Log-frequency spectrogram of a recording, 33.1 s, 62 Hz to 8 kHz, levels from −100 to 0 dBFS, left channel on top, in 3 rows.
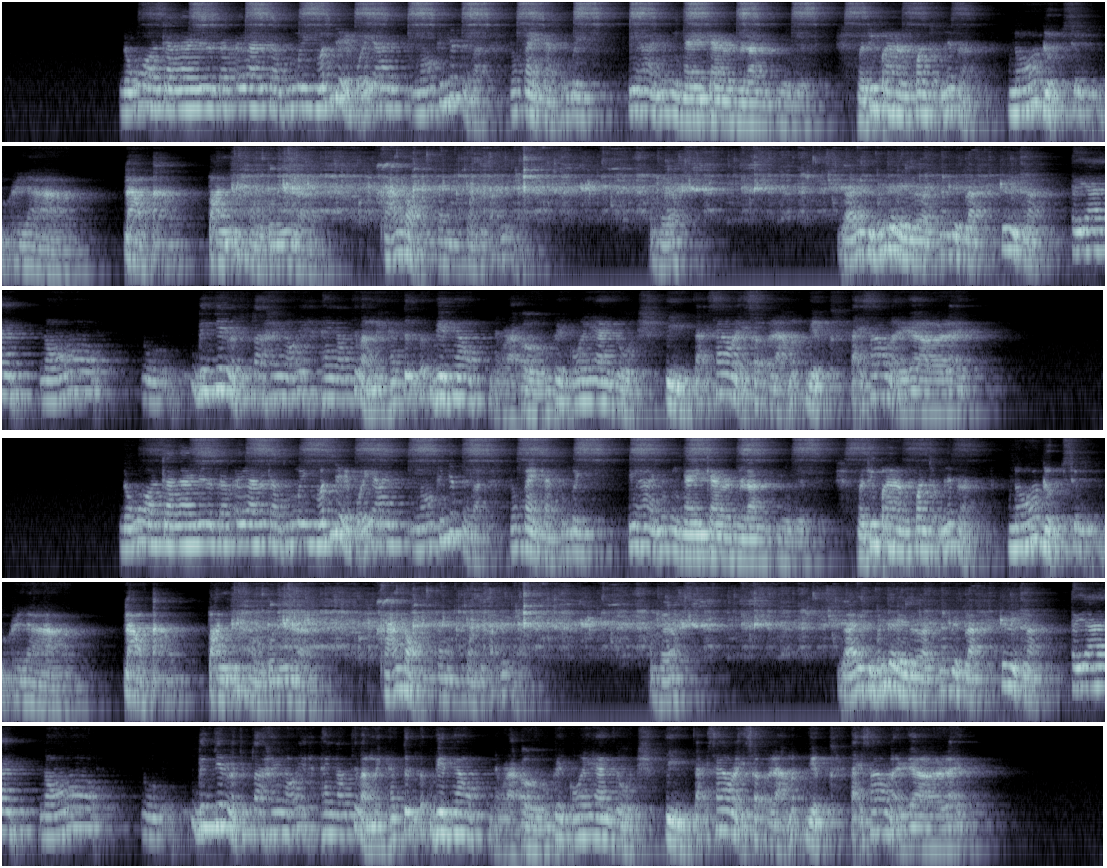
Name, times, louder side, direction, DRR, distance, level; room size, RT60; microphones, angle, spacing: voice 1, 1.2-4.8 5.1-5.8 6.3-8.0 8.3-9.7 10.0-11.7 12.2-12.8 13.1-14.2 14.8-16.3 17.5-17.8 19.4-21.4 21.7-23.0 23.4-31.7, right 1 dB, 55° right, 0 dB, 1.9 m, -31 dB
Hiss, 1.4-2.2 2.4-4.9 5.1-6.0 6.3-6.5 6.8-7.6 7.9-8.1 8.4-8.7 9.0-9.2 9.5-9.7, left 5 dB, 55° left, 1.5 m, -38 dB
sound 1, 13.3-21.3, right 1 dB, 5° right, 1.2 m, -35 dB
17.0 x 7.7 x 2.4 m, 0.70 s
head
